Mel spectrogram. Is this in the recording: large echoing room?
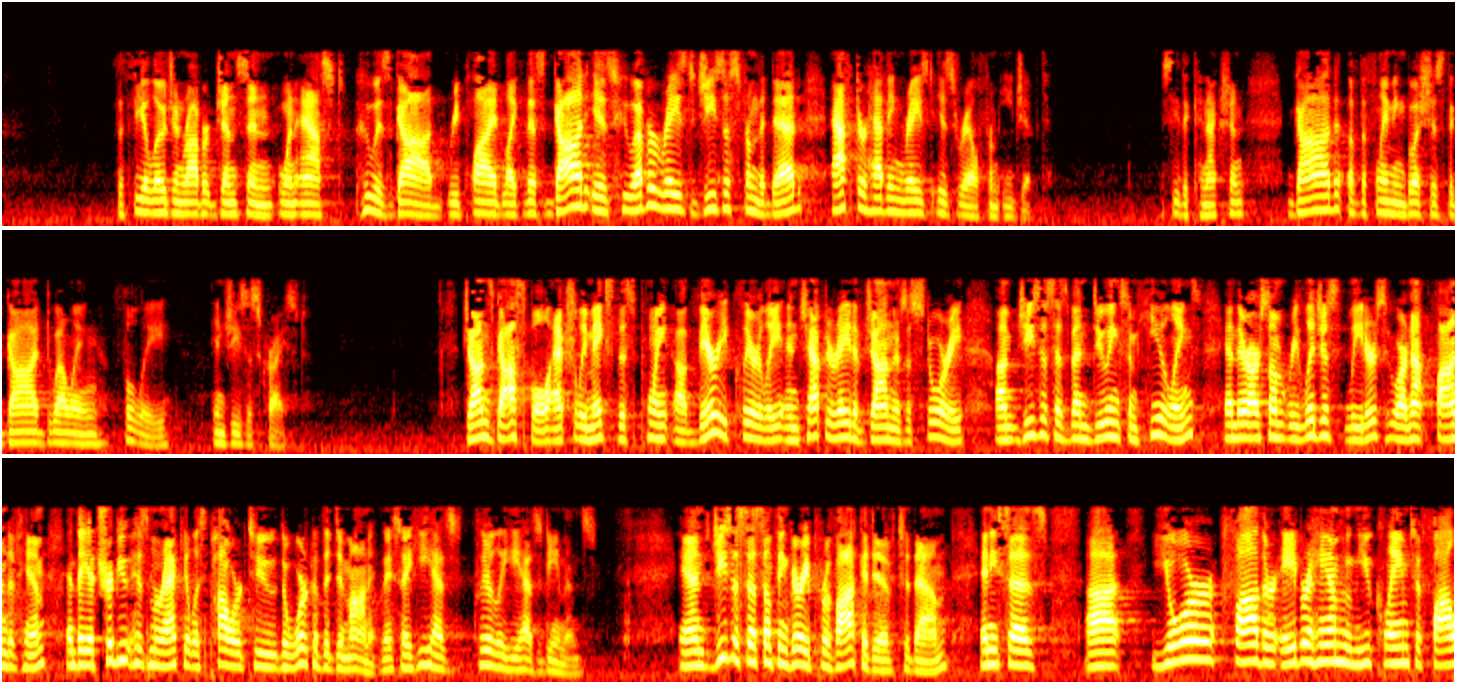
yes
